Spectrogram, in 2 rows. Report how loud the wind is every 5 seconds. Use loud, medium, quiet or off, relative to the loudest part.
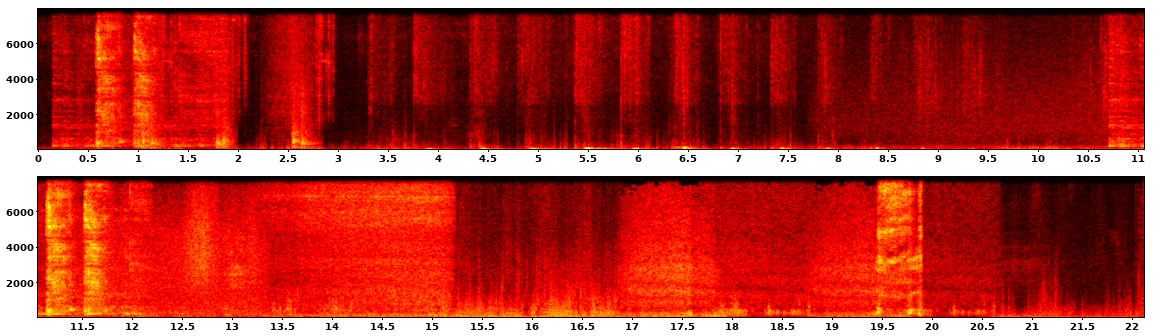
quiet, quiet, medium, loud, medium.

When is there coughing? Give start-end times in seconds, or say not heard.
0.1-1.9, 10.7-12.2, 19.1-19.9.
